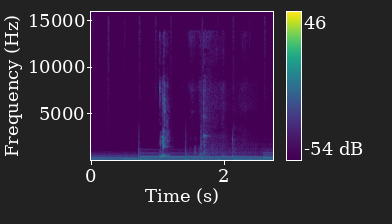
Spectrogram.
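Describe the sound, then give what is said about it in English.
Someone drinking water from a glass: a couple of soft glassy clinks and a brief gulp-like sound over a steady low hum, with no talking. “Sorry, I had to take a drink of water.”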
